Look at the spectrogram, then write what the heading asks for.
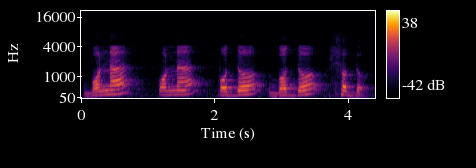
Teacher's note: শব্দের মধ্যে একটা জফলা থাকার কারণে আদ্য অ এর উচ্চারণটা উকারান্ত বা উকার উ এর মতো হচ্ছে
